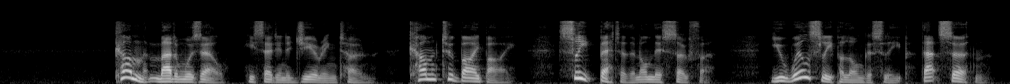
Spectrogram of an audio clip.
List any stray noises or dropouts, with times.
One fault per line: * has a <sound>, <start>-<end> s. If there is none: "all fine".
all fine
